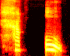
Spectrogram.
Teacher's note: قاف کو موٹا پڑھیں گے آپ، اور پھر بغیر کھرکھراہٹ کے، بغیر خ والی آواز یہاں پر نہیں آئیں گی۔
